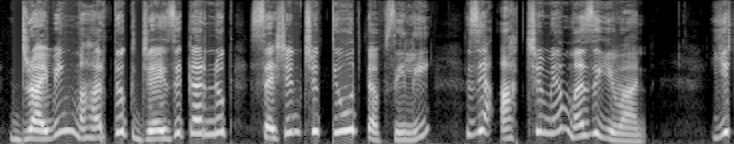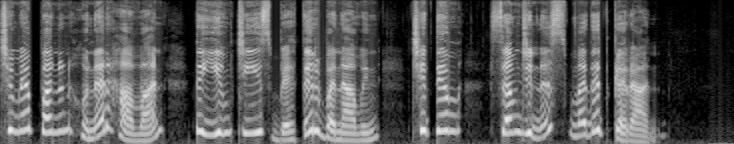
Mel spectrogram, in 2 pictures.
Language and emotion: Kashmiri, happy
